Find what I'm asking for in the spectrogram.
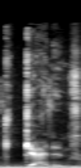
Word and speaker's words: Ganon: It's like Ganon from Zelda, if anyone's wondering how to pronounce it.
